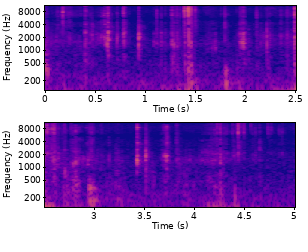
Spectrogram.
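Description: A small metal blade carves a solid, palm-sized white bar of dry soap held in one hand with long nails, shaving off thin flakes. A quick series of short, dry, crisp scraping and cutting sounds follows, bright and papery, each dying away almost instantly over a soft low rustle.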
